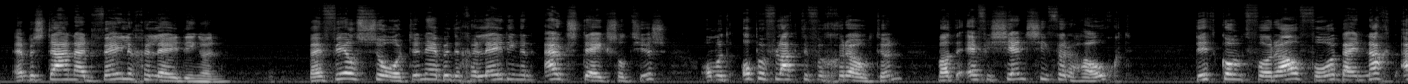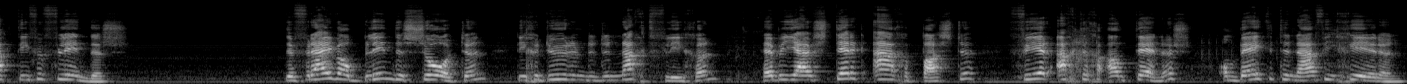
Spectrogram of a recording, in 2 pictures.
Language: Dutch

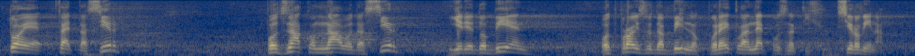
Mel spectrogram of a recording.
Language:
Serbian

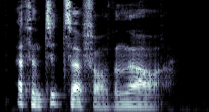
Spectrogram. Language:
Kabyle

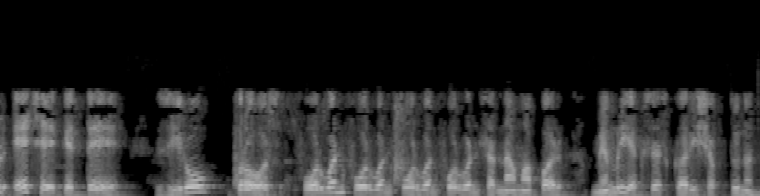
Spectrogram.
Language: Gujarati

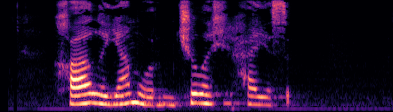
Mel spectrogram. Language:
Abkhazian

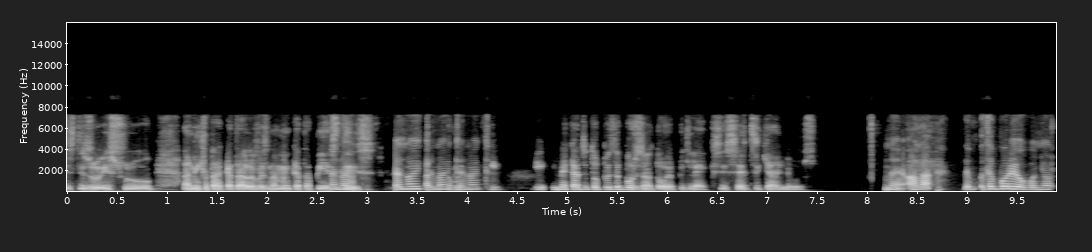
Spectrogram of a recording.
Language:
Greek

